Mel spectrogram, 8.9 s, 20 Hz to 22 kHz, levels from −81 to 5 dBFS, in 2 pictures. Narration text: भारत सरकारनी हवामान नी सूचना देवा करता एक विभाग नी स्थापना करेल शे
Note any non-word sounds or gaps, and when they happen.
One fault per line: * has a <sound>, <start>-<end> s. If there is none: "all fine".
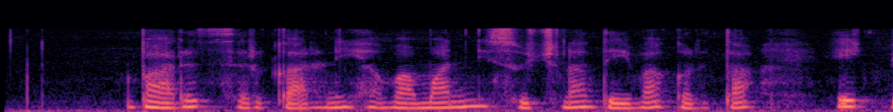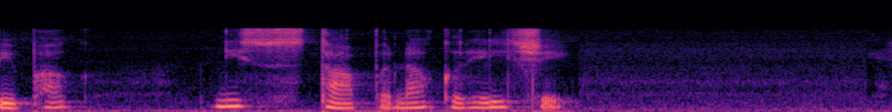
all fine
